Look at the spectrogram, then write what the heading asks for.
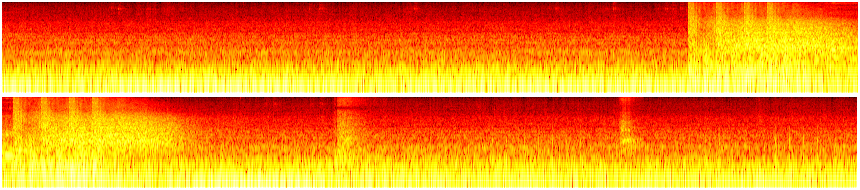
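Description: Bursts of rapid gunfire from the turn-based strategy game XPiratez crackle over a steady noisy bed, with a dense volley of shots lasting a few seconds followed by two isolated single shots, and no voices.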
